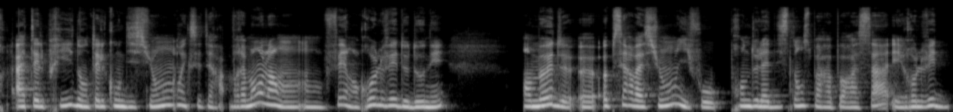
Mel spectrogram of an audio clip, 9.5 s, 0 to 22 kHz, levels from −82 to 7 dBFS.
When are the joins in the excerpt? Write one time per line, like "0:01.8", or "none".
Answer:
0:01.8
